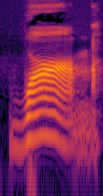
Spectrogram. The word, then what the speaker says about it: worm: words like word work worm the one you're talking about worth wor in English most of the time is pronounced were now w AR write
